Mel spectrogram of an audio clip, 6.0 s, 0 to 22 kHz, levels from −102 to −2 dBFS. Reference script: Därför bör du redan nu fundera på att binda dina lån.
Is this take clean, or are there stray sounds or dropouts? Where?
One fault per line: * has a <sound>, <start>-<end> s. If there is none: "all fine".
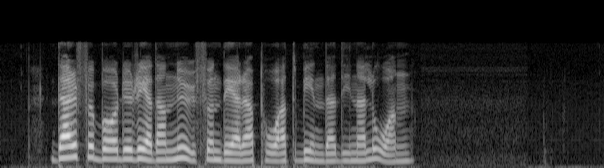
all fine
